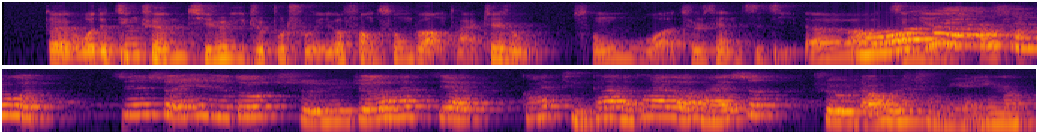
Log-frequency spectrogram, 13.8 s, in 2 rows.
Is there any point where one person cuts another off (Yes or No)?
Yes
